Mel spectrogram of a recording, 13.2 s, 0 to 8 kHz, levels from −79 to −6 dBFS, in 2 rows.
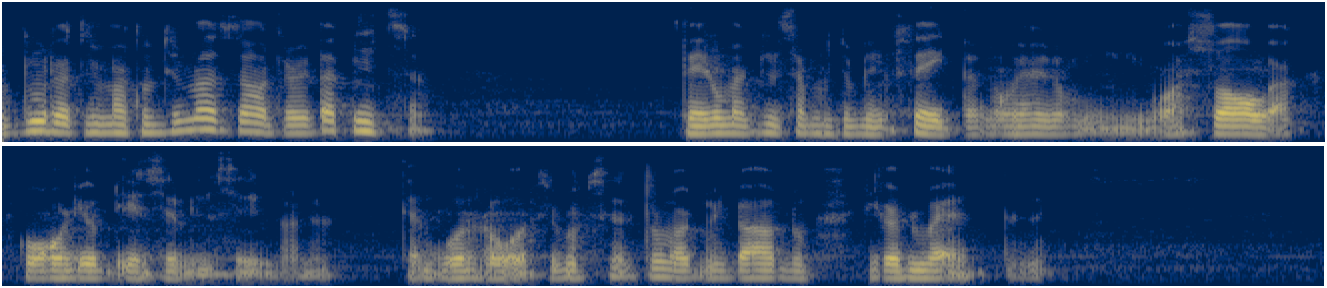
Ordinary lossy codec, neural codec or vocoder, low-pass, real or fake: none; autoencoder, 22.05 kHz, a latent of 192 numbers a frame, VITS, trained on one speaker; 7.2 kHz; fake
